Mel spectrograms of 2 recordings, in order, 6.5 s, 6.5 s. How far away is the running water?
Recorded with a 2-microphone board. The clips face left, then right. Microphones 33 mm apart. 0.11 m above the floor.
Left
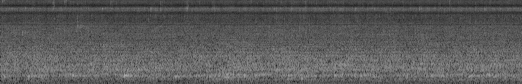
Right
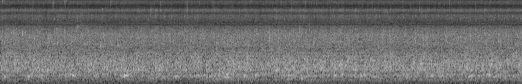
About 1.6 m.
